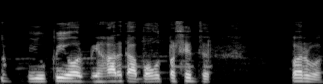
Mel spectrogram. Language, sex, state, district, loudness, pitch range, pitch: Hindi, male, Uttar Pradesh, Deoria, -15 LUFS, 135-145 Hz, 140 Hz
